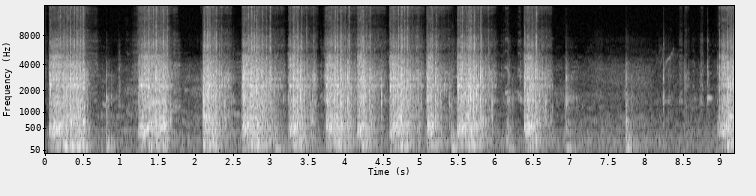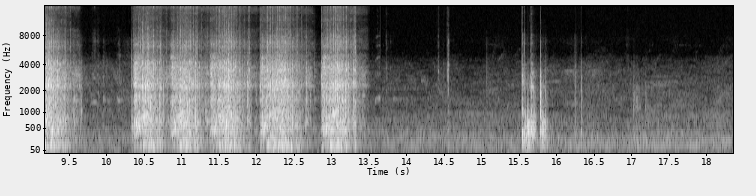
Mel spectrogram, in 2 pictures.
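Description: Firdaus sewing machine stitching a round seam that sets a sleeve into a kameez armhole. It runs for about seven seconds, stops, runs again for about four, then gives one short burst near the end.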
